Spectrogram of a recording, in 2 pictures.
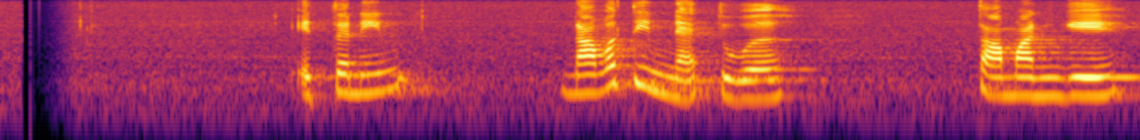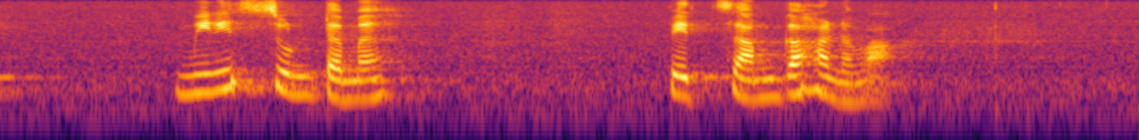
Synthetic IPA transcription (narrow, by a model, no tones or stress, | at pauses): et̪ənin | naʋət̪inːæt̪uʋə | t̪amaŋɡe | minisːuɳʈəmə | pet̪samɡaɦanəʋa̰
